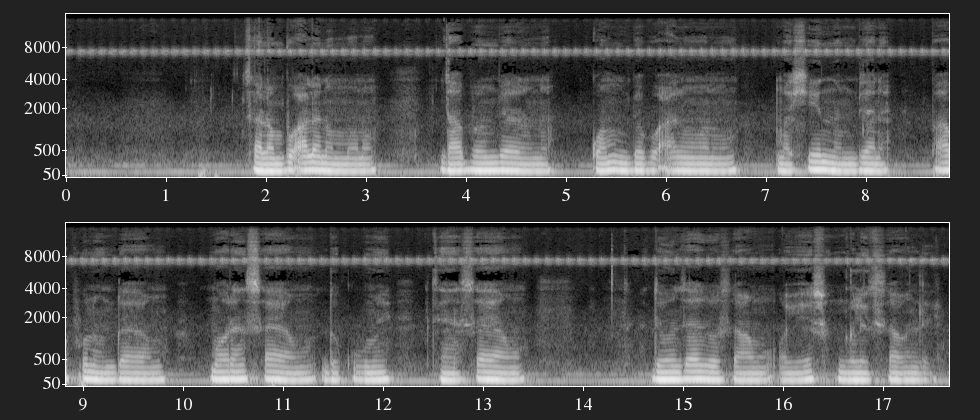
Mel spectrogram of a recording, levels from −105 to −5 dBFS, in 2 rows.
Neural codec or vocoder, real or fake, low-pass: none; real; 14.4 kHz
